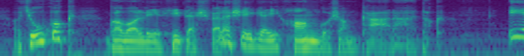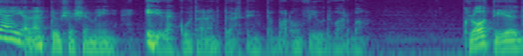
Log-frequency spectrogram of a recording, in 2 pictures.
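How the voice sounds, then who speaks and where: Man storyteller, low voice with a lively, up-and-down delivery, reading a children's tale. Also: slightly rough. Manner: expressive, dropping to soft whispers.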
